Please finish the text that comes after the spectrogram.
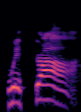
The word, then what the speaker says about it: withdraw: We're going to we're going to emphasize the second syllable. Your pitch is going to go up on the second syllable. So it's going to sound like withdraw.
